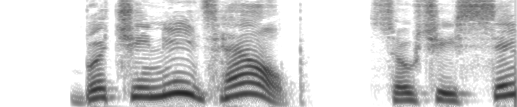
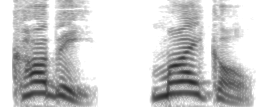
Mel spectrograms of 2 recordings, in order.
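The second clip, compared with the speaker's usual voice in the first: raised call of names; shouting; 6 semitones higher, 4 dB louder than usual. Acted. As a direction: call across the deck. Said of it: "shouts Jake".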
